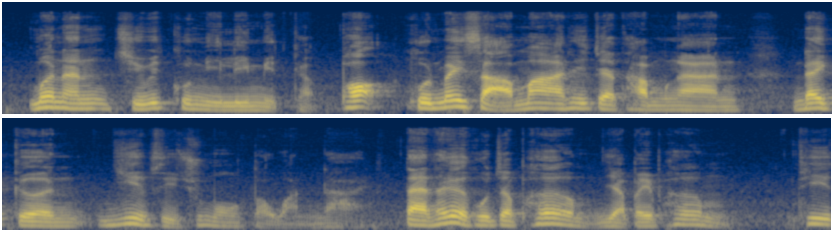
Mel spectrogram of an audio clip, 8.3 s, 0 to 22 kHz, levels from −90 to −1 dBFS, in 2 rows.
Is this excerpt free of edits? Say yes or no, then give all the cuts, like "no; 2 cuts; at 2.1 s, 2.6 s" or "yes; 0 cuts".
no; 2 cuts; at 2.0 s, 6.0 s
